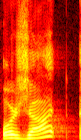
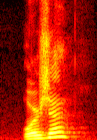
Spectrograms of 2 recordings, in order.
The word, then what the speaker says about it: orgeat: Orgeat, an almond, or some pronounce it orgeat, or some even say orgeat. But just say orgeat.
